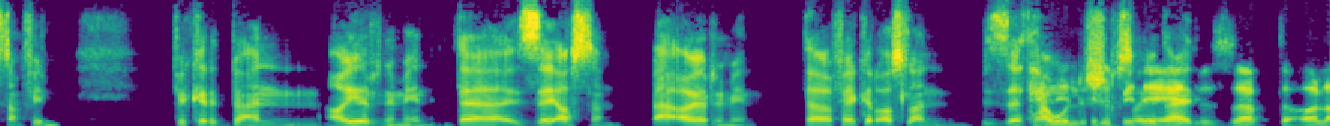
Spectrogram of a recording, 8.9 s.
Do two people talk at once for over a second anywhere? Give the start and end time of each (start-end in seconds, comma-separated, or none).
6.8-8.1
